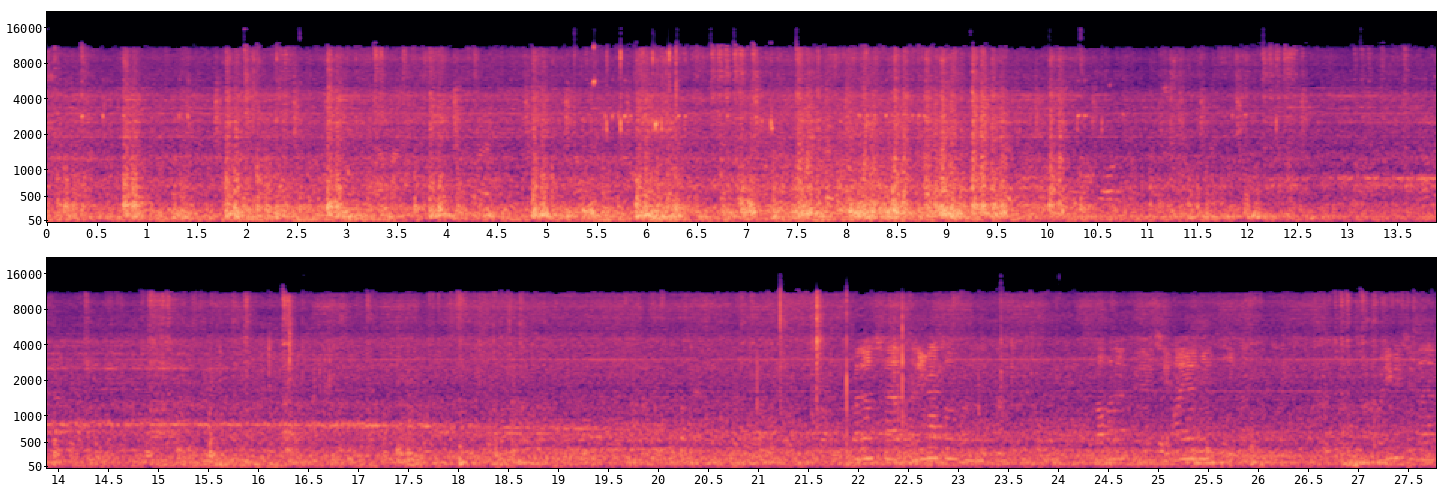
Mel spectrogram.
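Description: An electric commuter train rumbles along the tracks, heard from inside the rear car.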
